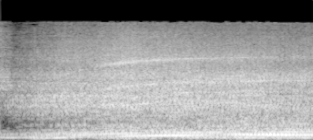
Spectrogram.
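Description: A bus engine runs steadily up close, its low hum rising slightly in pitch as if accelerating, with a continuous mechanical drone and no speech.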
